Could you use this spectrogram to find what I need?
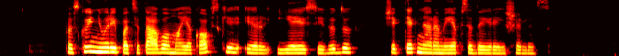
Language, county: Lithuanian, Klaipėda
